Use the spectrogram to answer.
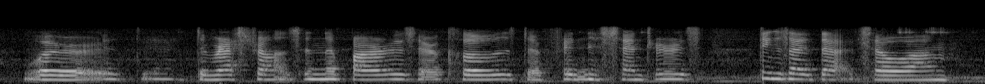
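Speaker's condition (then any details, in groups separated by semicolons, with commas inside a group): Ataxia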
